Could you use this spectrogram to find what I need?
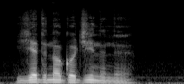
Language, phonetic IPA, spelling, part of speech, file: Polish, [ˌjɛdnɔɡɔˈd͡ʑĩnːɨ], jednogodzinny, adjective, Pl-jednogodzinny.ogg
